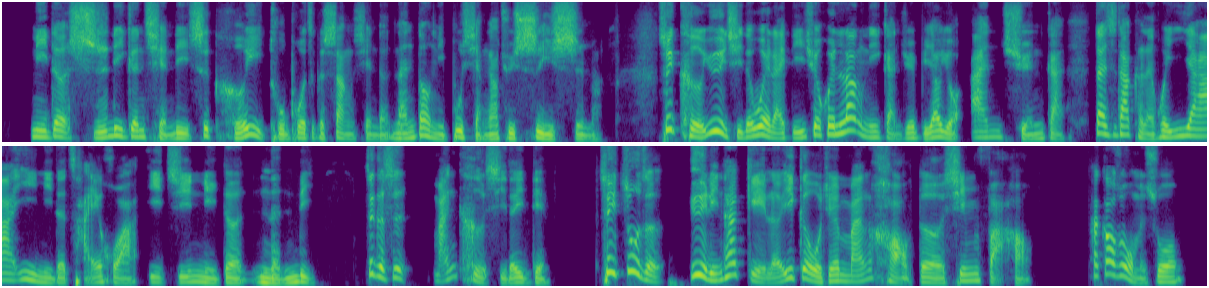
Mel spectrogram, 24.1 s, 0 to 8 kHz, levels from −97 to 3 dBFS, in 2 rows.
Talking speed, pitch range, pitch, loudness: 255 characters per minute, 95-140 Hz, 110 Hz, -20 LUFS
